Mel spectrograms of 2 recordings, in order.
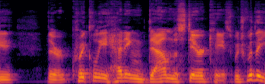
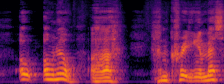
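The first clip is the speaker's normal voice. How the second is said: flustered robot voice, panicked, hurried, pitched higher; 6 semitones higher than usual. Voicing a robot who dropped something and hurries: flustered robot. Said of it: "quickly go".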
